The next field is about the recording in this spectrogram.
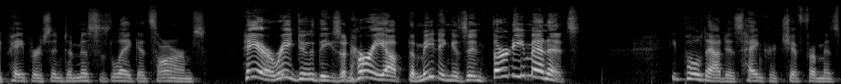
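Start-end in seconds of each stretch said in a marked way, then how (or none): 2.4-5.8 loud, high-pitched commands; impatient order. A narrator's reading. Boss to secretary before meeting, impatient order. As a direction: hurry her along sharply.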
